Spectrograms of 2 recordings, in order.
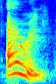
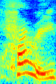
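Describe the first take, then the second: First: The word starts without an h sound. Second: The word starts with an h sound. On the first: "they'd say Ari" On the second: "they wouldn't say Harry"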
